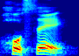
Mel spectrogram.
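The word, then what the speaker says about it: José: For example, for example, the name Jose. We're going to breathe that J like an H in English.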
